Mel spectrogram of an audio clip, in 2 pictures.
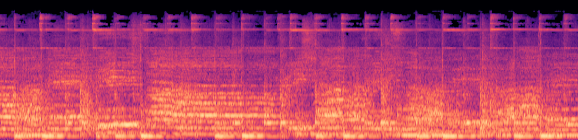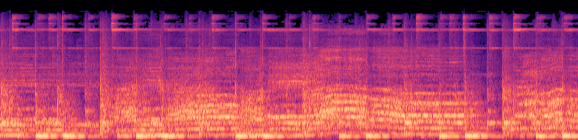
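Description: Devotional Vaishnava kirtan: voices chanting a Hindu hymn in a melodic, repeating line, with percussion keeping a steady beat underneath.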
